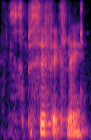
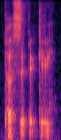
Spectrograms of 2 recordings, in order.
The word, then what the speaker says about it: specifically: Um, most hated grammatical error or mispronounced word specifically as in when people say it pacifically.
